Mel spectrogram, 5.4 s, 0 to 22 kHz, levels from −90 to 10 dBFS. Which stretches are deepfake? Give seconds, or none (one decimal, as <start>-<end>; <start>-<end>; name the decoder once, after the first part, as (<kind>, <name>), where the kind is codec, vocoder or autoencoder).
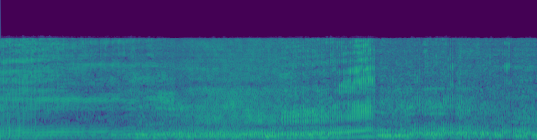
1.7-2.8 (vocoder, WaveNeXt)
